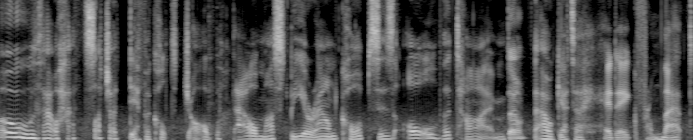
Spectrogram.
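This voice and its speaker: In a put-on character voice at a middle pitch, the speaker goes at a fairly slow pace with hardly any pauses. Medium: virtual streamer. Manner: sweet, calls others dear.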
